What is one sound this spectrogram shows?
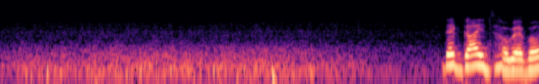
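Water trickles over rocks in a stream.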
